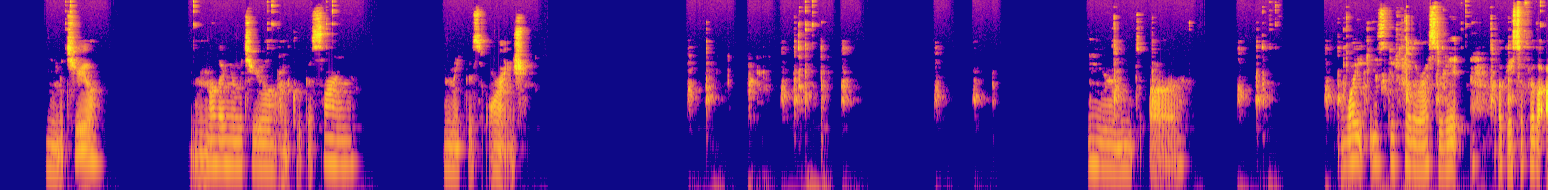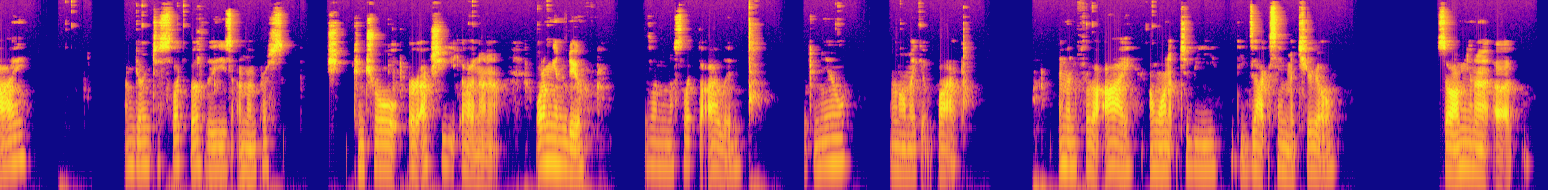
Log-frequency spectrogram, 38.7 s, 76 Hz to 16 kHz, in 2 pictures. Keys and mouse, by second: 0.2 click, 0.9 click, 1.7 click, 2.4 click, 3.4 click, 4.1 click, 8.6 middle drag, 9.2 Tab, 9.8 middle drag, 10.1 click, 10.5-11.2 middle drag, 11.7-12.2 middle drag, 13.9-14.4 middle drag, 15.2 click, 15.5 middle drag, 15.9 click, 16.6 shift+middle drag, 17.6-18.0 middle drag, 18.3 click, 18.7 middle drag, 19.2 click, 21.1 click, 21.6 shift+click, 25.2 click, 25.8 g, 28.7 click, 29.8 click, 31.4-32.3 middle drag, 32.9 click, 33.7 click, 36.5 click.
